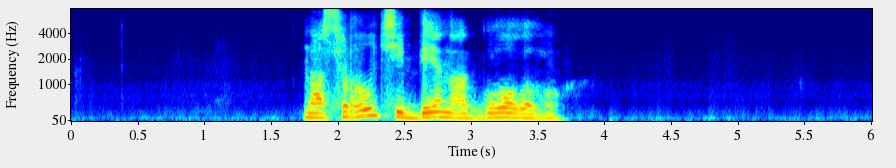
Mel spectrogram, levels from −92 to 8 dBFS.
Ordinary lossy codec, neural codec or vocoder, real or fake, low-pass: none; codec, 16 kHz, 2 kbps, FreqCodec, smaller model; fake; none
